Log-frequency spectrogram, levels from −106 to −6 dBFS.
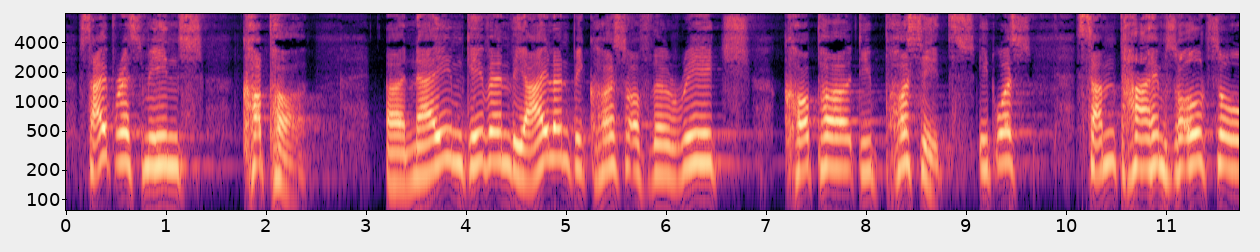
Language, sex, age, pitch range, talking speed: English, male, 50-69, 190-230 Hz, 90 wpm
